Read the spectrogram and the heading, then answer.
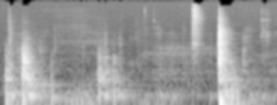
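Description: Opening a cold, dry-hopped pilsner beer brewed with noble hops Saphir and Saaz: a few light handling knocks, then a short hiss and a sharp clack of the bottle being opened.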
